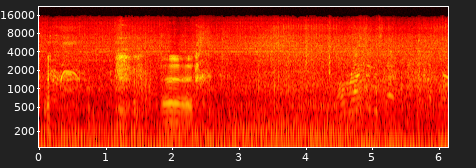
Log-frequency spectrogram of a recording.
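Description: Motor scooter running as it rides along, a steady low rumble, with short bursts of voices over it about one, two and five seconds in.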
